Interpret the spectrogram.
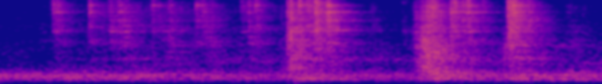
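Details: A cockatoo, described as not happy, makes dry, broadband clacks and rattling bursts, irregular and uneven like typewriter keys, with brief pauses between flurries.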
